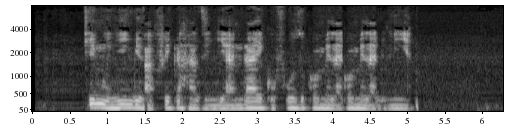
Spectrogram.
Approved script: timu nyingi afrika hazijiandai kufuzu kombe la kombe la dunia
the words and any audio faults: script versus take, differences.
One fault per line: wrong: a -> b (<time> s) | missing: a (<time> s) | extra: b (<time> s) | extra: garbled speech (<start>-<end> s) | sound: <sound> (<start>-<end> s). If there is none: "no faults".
no faults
